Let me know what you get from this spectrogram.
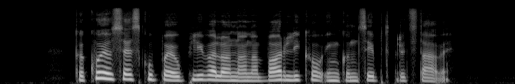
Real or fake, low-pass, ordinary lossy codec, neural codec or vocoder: fake; 14.4 kHz; none; autoencoder, 48 kHz, 32 numbers a frame, DAC-VAE, trained on Japanese speech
